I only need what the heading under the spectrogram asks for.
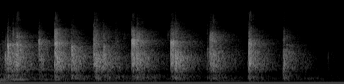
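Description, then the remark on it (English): A church audience claps in unison to praise Jesus, about ten sharp, steady beats roughly three per second, moderately loud with no voices over them. “Let's clap our hands, Lord.”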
